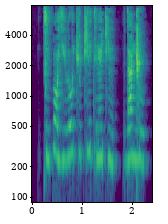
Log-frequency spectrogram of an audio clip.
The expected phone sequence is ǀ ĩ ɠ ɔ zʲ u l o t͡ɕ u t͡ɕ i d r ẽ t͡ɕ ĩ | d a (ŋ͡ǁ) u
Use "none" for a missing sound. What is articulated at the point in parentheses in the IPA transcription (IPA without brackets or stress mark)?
ŋ͡ǁ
